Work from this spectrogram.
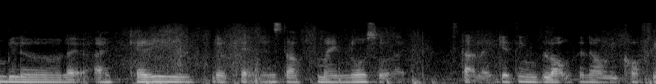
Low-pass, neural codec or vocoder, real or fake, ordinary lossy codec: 7.2 kHz; none; real; Opus, 24 kbps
